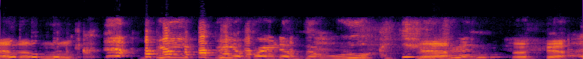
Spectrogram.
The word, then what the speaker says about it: Hulk: Is what it would be, because the J is an H. Can I ask you a question? And then the H is silent, so the Incredible Hulk is just Ulk.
